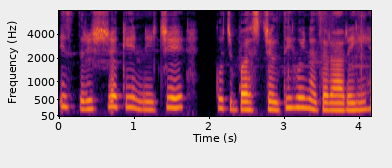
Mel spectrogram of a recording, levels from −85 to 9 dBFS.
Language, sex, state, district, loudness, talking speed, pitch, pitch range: Hindi, female, Assam, Kamrup Metropolitan, -17 LUFS, 170 wpm, 240 Hz, 220-280 Hz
